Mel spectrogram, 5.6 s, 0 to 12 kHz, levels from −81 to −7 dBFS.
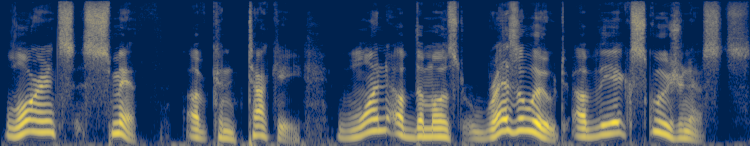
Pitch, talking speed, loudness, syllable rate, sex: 165 Hz, 130 wpm, -20 LUFS, 4.6 syllables/s, male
